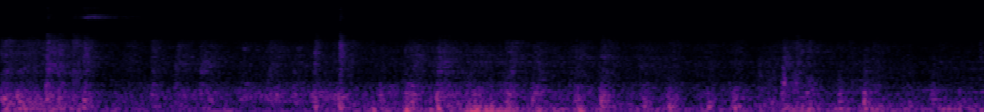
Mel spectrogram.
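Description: The Mumbai–Madgaon Jan Shatabdi Express runs along a single Konkan Railway track, heard from on board as a steady, close rumble with rhythmic clickety-clack of wheels over rail joints and no voices.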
